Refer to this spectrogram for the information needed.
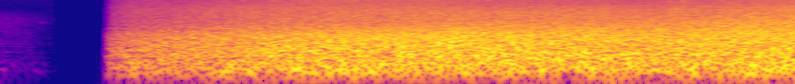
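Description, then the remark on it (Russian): After a brief silence, a loud, dense roar of stormy sea surges in and holds steady, a continuous churning wash of heavy waves crashing onto a ship during a storm off New Guinea, with no voices. “Огромные волны, готовые смыть все на своем пути, обрушились на корабль.”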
